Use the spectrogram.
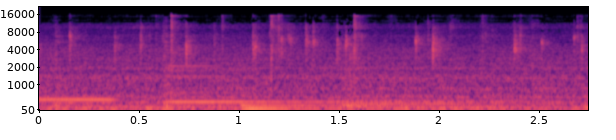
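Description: Whole cumin seeds sizzling in hot frying oil, a steady crackling hiss with scattered sharp pops, close and continuous through the short stretch.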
